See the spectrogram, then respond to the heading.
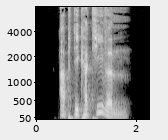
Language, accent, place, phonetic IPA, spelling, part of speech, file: German, Germany, Berlin, [ˈapdikaˌtiːvəm], abdikativem, adjective, De-abdikativem.ogg
- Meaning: strong dative masculine/neuter singular of abdikativ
